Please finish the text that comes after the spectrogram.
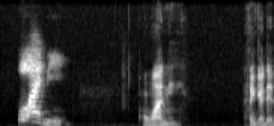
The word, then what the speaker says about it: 我爱你: It's pronounced 我爱你.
